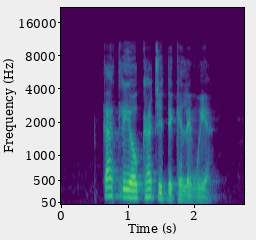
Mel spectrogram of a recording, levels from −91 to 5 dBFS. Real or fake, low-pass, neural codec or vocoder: fake; 10.8 kHz; codec, 44.1 kHz, 7.8 kbps, Pupu-Codec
